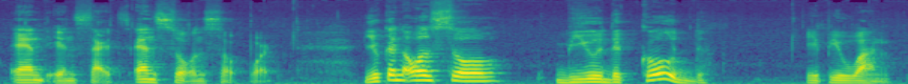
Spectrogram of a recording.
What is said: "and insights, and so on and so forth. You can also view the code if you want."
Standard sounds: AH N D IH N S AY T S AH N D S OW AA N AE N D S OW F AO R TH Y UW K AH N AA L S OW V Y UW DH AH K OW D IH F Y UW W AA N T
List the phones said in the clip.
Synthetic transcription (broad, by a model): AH N D IH N S AY T S AH N D S OW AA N N S OW P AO R T Y UW K AH N AA L S OW B Y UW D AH K OW D IH F Y UW W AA N T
